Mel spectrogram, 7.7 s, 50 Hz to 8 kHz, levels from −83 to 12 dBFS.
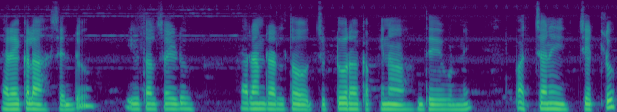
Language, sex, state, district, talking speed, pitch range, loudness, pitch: Telugu, male, Andhra Pradesh, Sri Satya Sai, 80 wpm, 130-145 Hz, -19 LUFS, 135 Hz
